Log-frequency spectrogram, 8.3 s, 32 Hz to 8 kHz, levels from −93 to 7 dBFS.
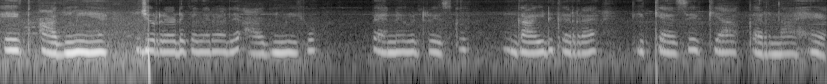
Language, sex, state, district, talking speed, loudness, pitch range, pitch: Hindi, female, Maharashtra, Mumbai Suburban, 160 wpm, -19 LUFS, 250-280 Hz, 265 Hz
